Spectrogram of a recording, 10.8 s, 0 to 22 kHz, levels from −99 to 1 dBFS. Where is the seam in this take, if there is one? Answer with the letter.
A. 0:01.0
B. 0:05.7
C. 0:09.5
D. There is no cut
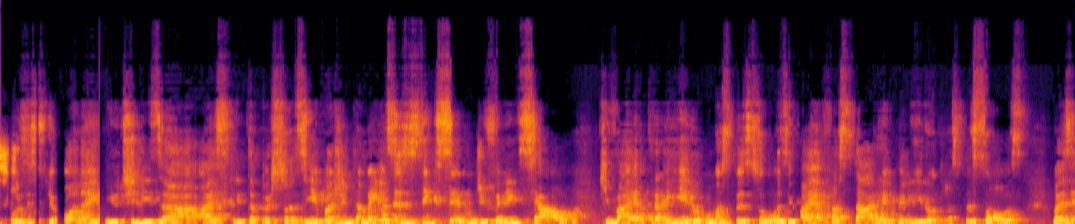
A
